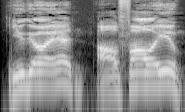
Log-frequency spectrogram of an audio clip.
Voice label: lead on, survivor voice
